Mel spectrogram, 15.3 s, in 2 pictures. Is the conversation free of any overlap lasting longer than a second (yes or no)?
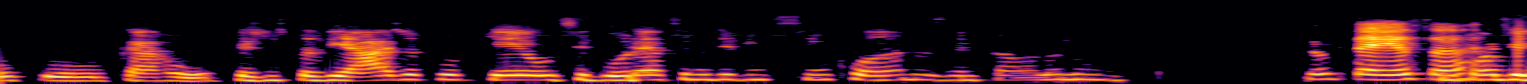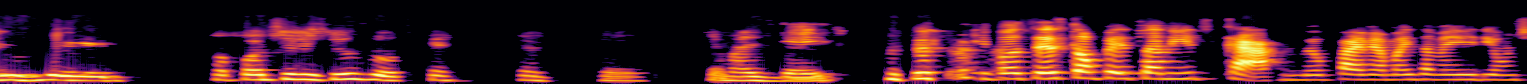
yes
